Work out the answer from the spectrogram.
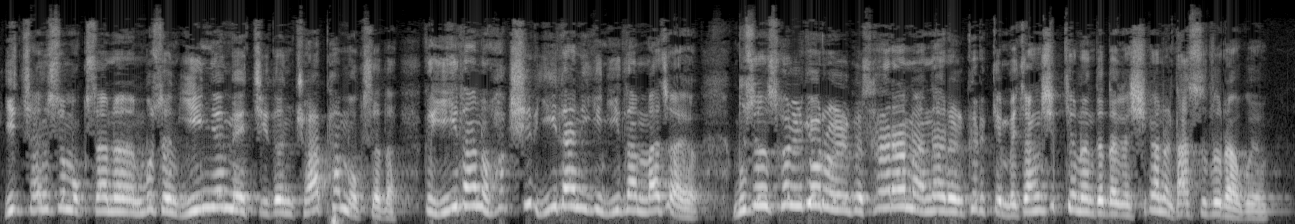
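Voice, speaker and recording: A man in his sixties preaches a sermon in a strikingly high voice. His pitch swings widely as he tells stories and drops in humorous asides. He sounds lively and conversational from the pulpit. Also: brisk, husky. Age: 60s. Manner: animated, storytelling with humorous asides. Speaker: pastor.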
